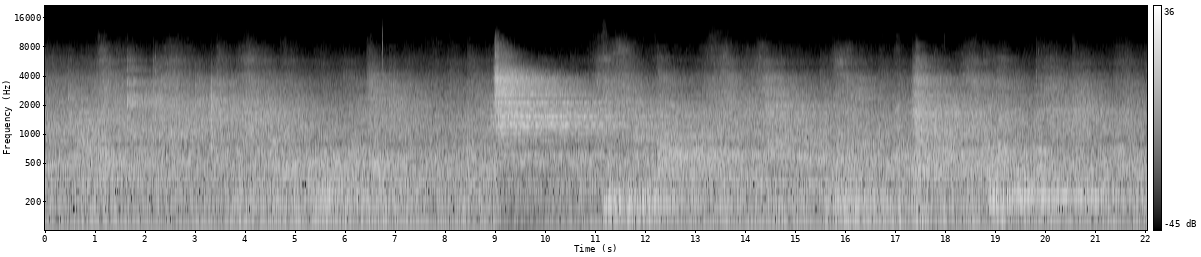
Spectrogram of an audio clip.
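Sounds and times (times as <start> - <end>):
ice rink hum: 0.0 - 22.0
loud metallic clang: 9.0 - 12.6.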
